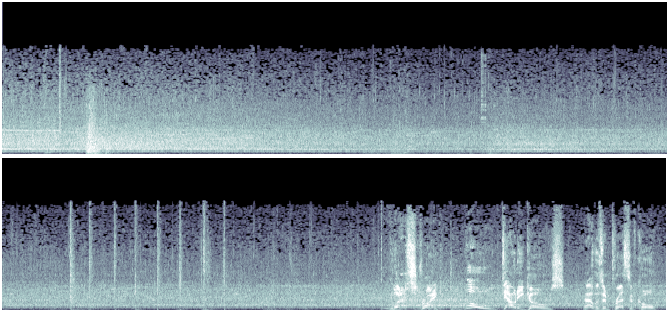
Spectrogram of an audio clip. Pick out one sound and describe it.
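Blows and body slams thud on a wrestling ring mat.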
